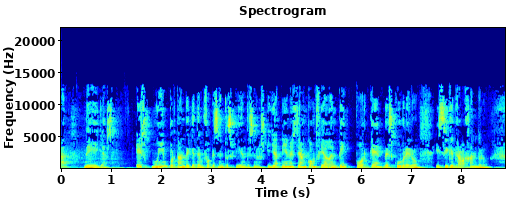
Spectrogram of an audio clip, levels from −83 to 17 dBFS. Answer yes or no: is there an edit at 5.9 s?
no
